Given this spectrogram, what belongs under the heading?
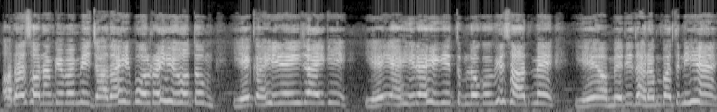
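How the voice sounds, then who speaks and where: Brief: a defensive, insistent husband in a doll storybook, voiced by a woman, high-pitched. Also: moderate pace, hardly any pauses, fairly bright tone. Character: stubborn husband who remarried.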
